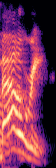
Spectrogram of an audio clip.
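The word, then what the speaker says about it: Māori: How do you call the native people of New Zealand? Maori. That one's hard for me. Maori. I think Maori. Maori.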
